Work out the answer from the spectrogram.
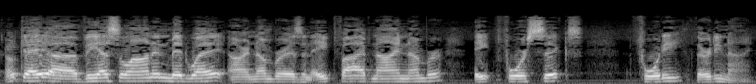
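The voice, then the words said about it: New York accent. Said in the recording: “a New York accent”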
